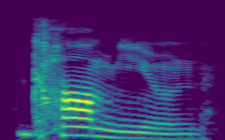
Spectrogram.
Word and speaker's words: commune: And the last one here is the word commune. Okay, the stress is here at the very beginning.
